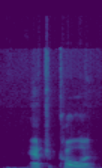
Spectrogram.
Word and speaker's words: Apalachicola: It's most likely for Apalachicola, Florida, Apalachicola. That's how you pronounce it.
